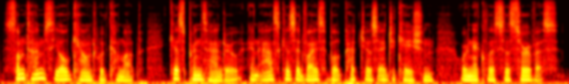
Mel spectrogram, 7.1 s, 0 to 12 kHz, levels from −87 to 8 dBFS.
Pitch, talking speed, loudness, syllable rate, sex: 115 Hz, 170 wpm, -18 LUFS, 5.8 syllables/s, male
